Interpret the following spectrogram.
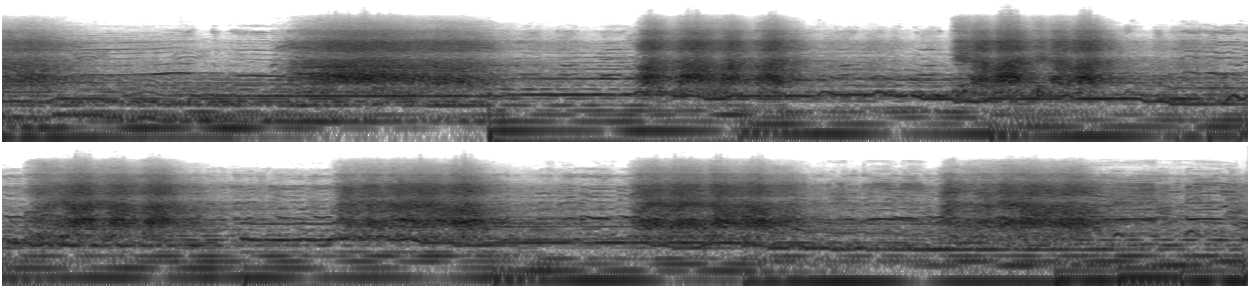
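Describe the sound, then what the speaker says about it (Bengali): A large crowd under a pandal at an Islamic waz mahfil shouts the takbir chant in about seven loud, roaring bursts spaced a few seconds apart, answering a leader's calls over a steady background hum. "এক একটা তাকবীরে যাতে এই প্যান্ডেল কেঁপে ওঠে।"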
